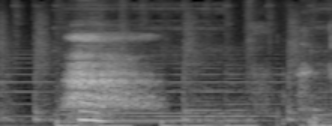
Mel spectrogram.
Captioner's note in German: Erleichtertes Seufzen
